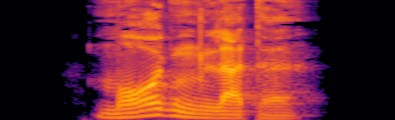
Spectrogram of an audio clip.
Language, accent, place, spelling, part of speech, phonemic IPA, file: German, Germany, Berlin, Morgenlatte, noun, /ˈmɔrɡənˌlatə/, De-Morgenlatte.ogg
- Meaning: morning wood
